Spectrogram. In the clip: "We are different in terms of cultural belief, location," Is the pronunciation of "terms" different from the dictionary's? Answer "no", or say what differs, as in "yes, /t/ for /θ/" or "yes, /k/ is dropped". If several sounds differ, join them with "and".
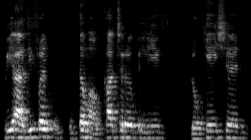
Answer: yes, /z/ is dropped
